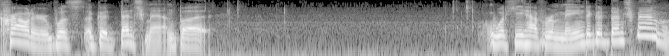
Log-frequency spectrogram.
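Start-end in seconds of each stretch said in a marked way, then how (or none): 2.2-8.4 squeaky break in the voice, cracking. Discussing a basketball player's role off the bench, voice cracking. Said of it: "I'm so sorry for that voice crack".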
